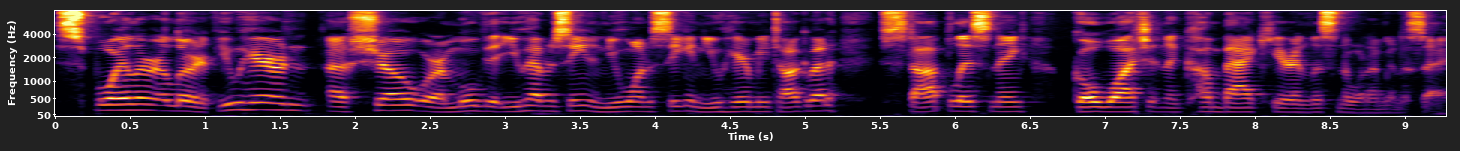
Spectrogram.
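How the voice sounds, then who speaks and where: A man's fairly high-pitched voice at a very fast pace, with fairly even intonation. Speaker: podcast host. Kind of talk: casual solo podcast monologue. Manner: loud.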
